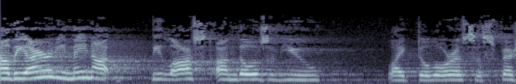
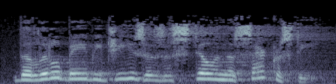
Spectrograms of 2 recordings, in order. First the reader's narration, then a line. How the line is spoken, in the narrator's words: whispered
